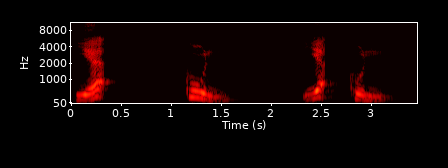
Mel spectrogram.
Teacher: So because it is having that combination, it's having fatha and then alif. So you will go up lengthening and then don't forget to make the glottal stop of hamza.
